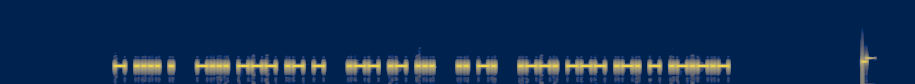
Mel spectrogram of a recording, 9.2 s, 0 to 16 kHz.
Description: Morse code, heard as a keyed tone, about 34 wpm, 700 Hz. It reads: THE BOAT WAS IN PORT.
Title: Sentences from Top 1000 Words - Review Part 1 - 35wpm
